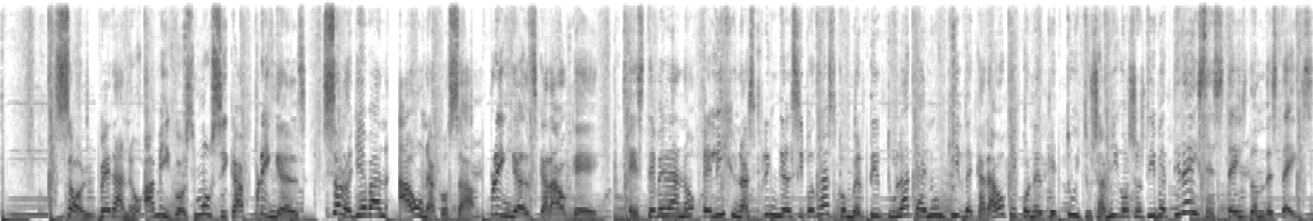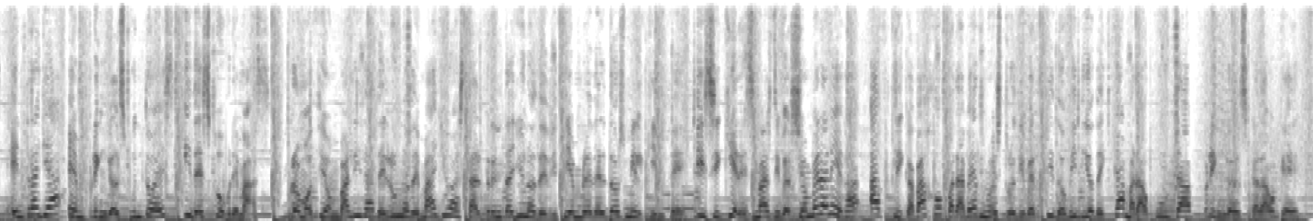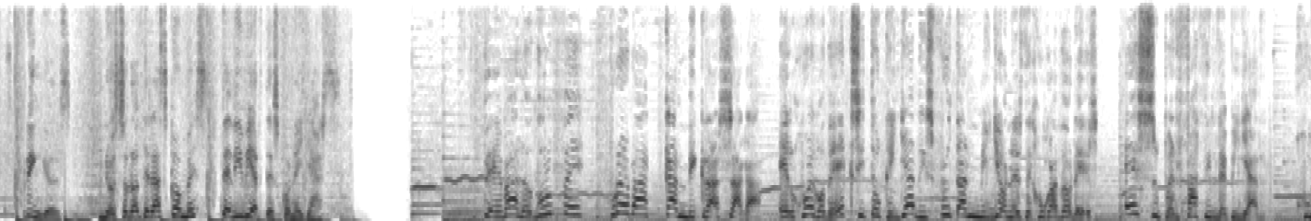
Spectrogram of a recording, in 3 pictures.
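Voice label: European Spanish, Commercial; GoLocalise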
